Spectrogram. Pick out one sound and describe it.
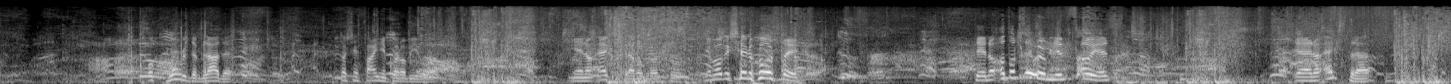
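A young man shouts and laughs excitedly into a close microphone.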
